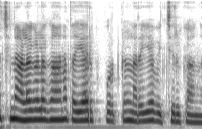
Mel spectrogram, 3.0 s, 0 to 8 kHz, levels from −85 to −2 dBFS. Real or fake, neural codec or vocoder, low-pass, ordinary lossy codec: real; none; none; none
